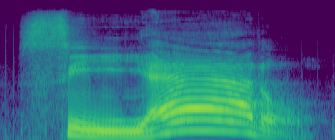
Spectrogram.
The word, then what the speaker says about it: Seattle: show you very quickly how to pronounce the dark L so you can say it in Seattle here so what I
